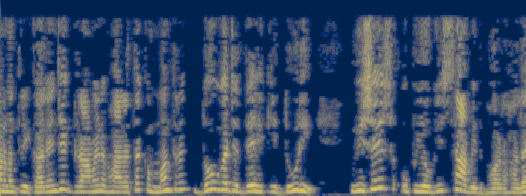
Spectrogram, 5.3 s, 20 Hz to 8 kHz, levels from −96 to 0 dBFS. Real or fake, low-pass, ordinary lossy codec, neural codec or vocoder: real; 7.2 kHz; MP3, 64 kbps; none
